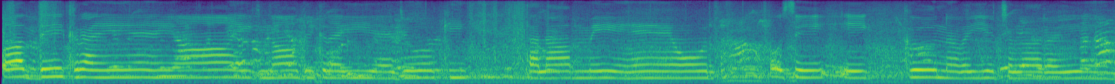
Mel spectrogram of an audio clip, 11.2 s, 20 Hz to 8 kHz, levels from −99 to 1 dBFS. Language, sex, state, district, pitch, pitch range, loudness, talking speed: Hindi, female, Uttar Pradesh, Gorakhpur, 255 Hz, 240-265 Hz, -17 LUFS, 115 wpm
